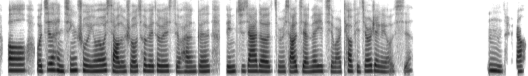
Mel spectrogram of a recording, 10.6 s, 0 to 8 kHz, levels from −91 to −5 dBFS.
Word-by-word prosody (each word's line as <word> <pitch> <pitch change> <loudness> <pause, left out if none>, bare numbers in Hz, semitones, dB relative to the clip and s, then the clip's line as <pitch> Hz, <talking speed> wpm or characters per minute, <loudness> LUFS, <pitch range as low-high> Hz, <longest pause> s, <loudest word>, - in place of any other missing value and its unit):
呃， 230 0 +4 0.2
我 215 - +1
记 210 +5 -3
得 250 - +5
很 225 -4 +2
清 235 +3 +1
楚， 225 -3 0
因 205 0 0
为 210 - +3
我 225 +1 +4
小 210 -5 +3
的 195 +1 -2
时 205 -1 -3
候 195 0 +2
特 225 +2 -1
别 210 -1 +2
特 215 +1 0
别 205 0 +2
喜 205 -2 -6
欢 190 +1 -2
跟 200 0 -1 0.3
邻 195 +1 +1
居 210 0 -8
家 210 0 +4
的 200 -2 +2
就 200 -1 -9
是 195 - -4
小 190 0 +3
姐 195 -2 0
妹 200 +2 0
一 210 - -1
起 200 -1 -7
玩 185 0 -5
跳 210 +2 +1
皮 200 -1 -6
筋 210 +3 -3
儿 215 - +3
这 220 -2 -1
个 195 - -4
游 185 - -8
戏。 215 - -12 1.6
嗯， 225 -4 -1 0.3
然 195 +1 +2
205 Hz, 245 characters per minute, -21 LUFS, 195-215 Hz, 1.6 s, 得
